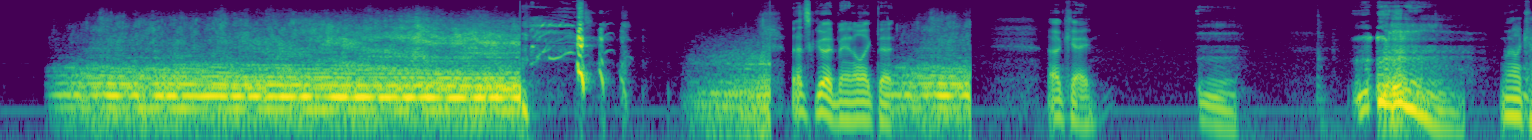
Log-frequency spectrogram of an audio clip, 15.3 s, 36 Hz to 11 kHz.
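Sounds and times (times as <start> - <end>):
brief whooshing chirping sweeps: 0.5 - 5.3, 6.8 - 7.7, 8.6 - 9.7
speedboat motor droning over lake waves: 0.5 - 5.3, 6.9 - 7.7, 8.5 - 9.7
laughter: 5.2 - 6.3
speech: 8.0 - 9.7, 10.5 - 11.0, 13.6 - 15.3.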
